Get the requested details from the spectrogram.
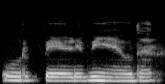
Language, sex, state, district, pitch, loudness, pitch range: Hindi, male, Jharkhand, Jamtara, 175 Hz, -15 LUFS, 170-185 Hz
